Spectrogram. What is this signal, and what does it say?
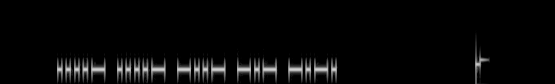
Morse code, heard as a keyed tone, about 28 wpm, 700 Hz. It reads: 44XKC
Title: Code Groups - 5 Letter:Numbers - 28wpm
